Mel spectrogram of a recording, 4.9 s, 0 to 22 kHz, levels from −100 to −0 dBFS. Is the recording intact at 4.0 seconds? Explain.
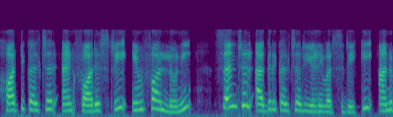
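No. VoIP packet loss concealed by the speech codec hits at 3.93 to 4.01 s, right after "ఫారెస్ట్రీ ఇంఫాల్లోని సెంట్రల్ అగ్రికల్చరల్". About 40 ms of audio is missing, which fits two 20 ms frames. The decoder fills the gap by repeating its last pitch and filter at falling gain, so the sound smears into a fading buzzy tone or coloured noise and stays weak briefly afterwards.

The whole clip, including this moment, also carries Speex codec damage, which is plainly audible. The sound fits a mid-rate setting near 20 kbps. With too few bits for the excitation, the audio sounds noisy and hoarse.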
